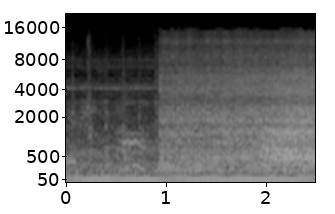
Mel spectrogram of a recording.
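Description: A countertop blender whirs.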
